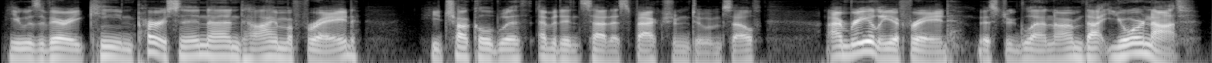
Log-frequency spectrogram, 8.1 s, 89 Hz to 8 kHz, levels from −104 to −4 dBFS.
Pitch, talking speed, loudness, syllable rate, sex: 125 Hz, 165 wpm, -21 LUFS, 5.4 syllables/s, male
